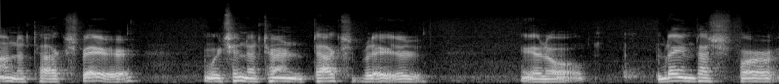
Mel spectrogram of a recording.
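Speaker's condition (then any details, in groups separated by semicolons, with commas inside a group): ALS; affects swallowing and speech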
